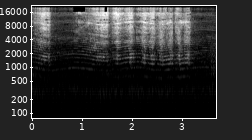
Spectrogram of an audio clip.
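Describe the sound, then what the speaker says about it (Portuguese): An electric nail drill files down a polygel nail, its high motor whine rising and falling in repeated rasping passes, close and fairly quiet. "então eu vou passar mais um pouquinho a broca"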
